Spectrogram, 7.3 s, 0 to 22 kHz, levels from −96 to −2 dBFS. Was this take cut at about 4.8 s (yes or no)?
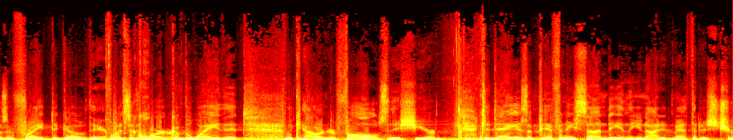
no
